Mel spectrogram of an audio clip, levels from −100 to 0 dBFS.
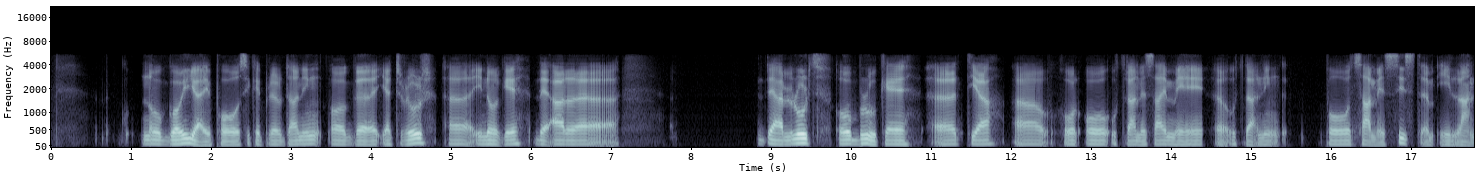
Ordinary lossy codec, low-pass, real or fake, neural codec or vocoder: none; 5.4 kHz; fake; codec, 16 kHz, 0.8 kbps, ZipCodec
